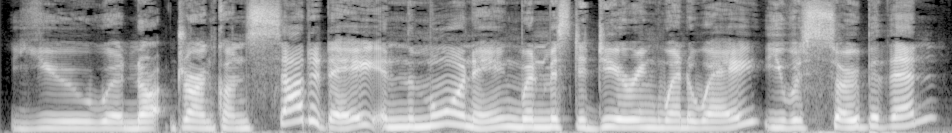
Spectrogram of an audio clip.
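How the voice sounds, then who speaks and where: In a dramatic reading of a transcript, a woman plays a probing, insistent official interrogator questioning a murder suspect, putting formal, leading questions to him. Her medium-pitched voice is brisk and natural, captured in clean studio sound without echo.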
